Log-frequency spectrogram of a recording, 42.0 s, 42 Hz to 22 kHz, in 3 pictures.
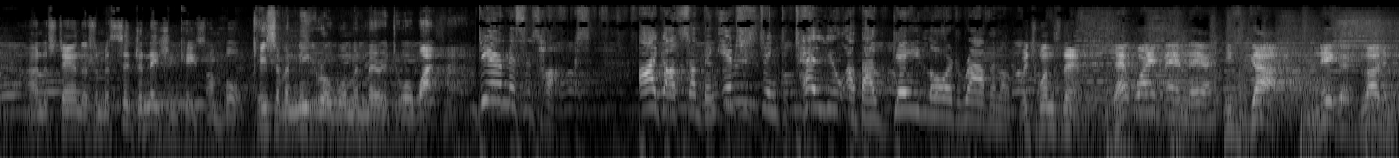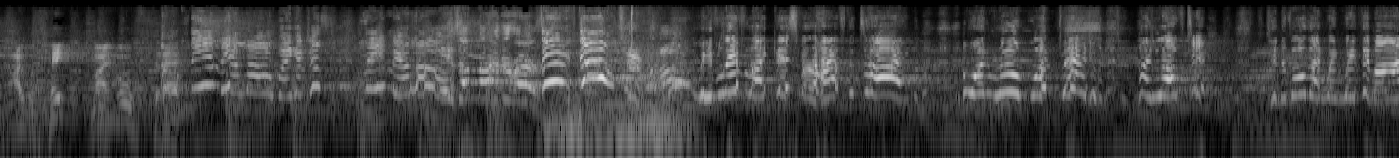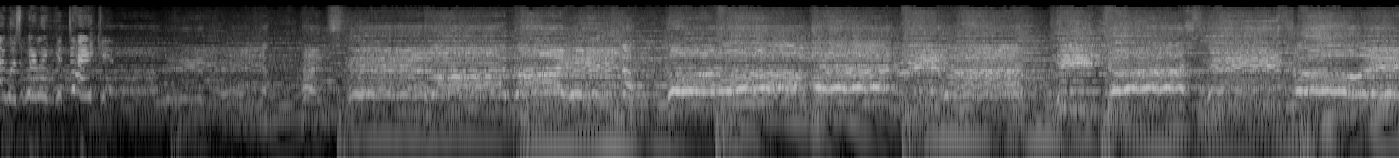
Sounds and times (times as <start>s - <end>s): Music: 0.0s - 41.9s.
